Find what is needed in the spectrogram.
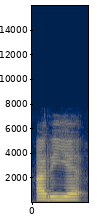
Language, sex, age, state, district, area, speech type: Tamil, female, 18-30, Tamil Nadu, Erode, rural, read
